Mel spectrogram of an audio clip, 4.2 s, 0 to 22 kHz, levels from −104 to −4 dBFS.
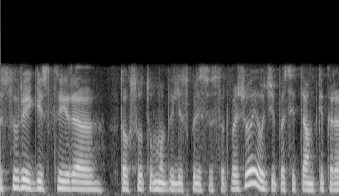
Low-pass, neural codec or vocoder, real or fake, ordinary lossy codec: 5.4 kHz; none; real; Opus, 24 kbps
